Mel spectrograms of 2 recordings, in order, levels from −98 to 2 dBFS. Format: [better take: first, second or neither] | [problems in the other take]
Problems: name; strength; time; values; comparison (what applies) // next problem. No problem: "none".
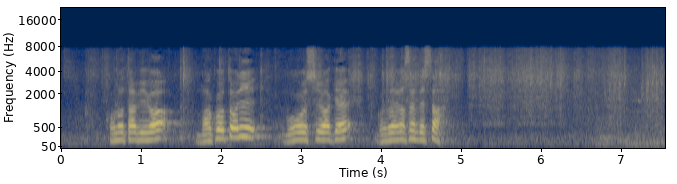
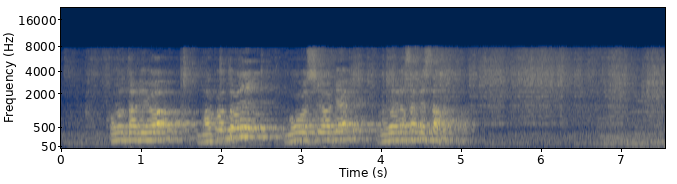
first | room echo; dies away in 1.1 s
